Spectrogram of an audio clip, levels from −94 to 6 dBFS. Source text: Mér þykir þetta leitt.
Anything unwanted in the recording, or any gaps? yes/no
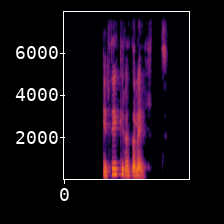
no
